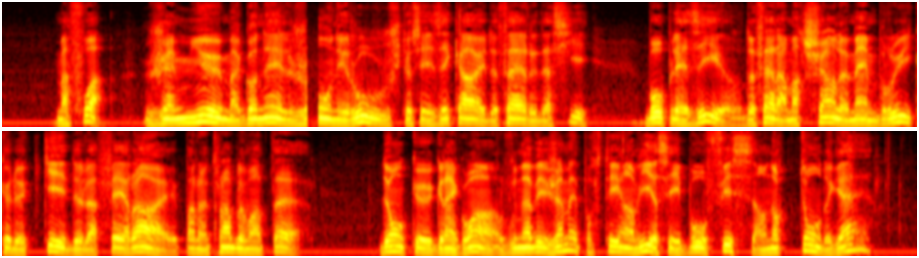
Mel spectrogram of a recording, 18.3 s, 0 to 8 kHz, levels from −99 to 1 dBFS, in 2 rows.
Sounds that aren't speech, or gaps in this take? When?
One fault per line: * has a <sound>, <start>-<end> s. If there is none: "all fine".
* has a dropout, 3.0-3.2 s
